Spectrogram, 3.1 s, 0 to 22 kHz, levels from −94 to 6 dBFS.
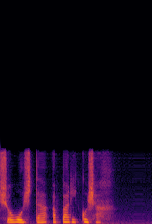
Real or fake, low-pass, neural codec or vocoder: fake; 7.2 kHz; codec, 16 kHz, about 1 kbps, DyCAST, with the encoder's durations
